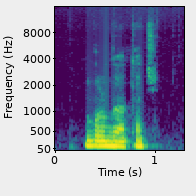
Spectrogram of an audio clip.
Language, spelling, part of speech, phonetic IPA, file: Polish, bulgotać, verb, [bulˈɡɔtat͡ɕ], LL-Q809 (pol)-bulgotać.wav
